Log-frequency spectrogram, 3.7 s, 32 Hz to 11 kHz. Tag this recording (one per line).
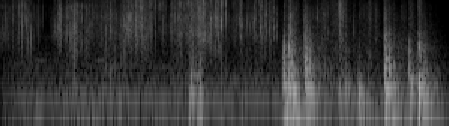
campus-upf
chocolate
recycle
UPF-CS12
bin
paper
